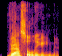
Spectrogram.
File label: "Vaseline", American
